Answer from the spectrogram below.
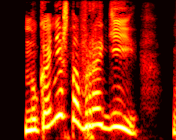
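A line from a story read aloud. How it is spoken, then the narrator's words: Exclamation. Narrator (Russian): воскликнула Вика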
